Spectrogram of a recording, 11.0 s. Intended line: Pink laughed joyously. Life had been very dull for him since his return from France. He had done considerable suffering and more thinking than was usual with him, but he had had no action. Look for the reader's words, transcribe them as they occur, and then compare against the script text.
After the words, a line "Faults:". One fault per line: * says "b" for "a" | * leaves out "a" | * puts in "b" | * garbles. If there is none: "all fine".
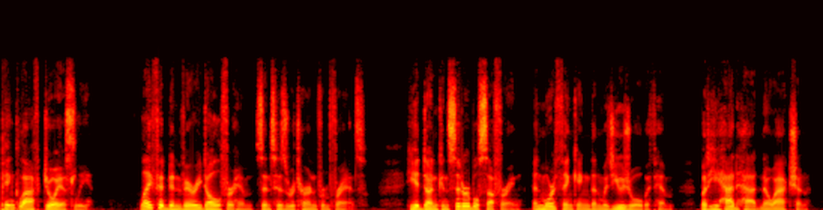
Pink laughed joyously. Life had been very dull for him since his return from France. He had done considerable suffering and more thinking than was usual with him, but he had had no action.
Faults:
all fine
